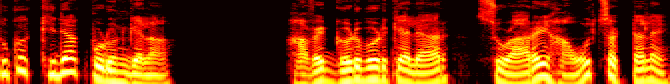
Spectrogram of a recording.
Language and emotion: Goan Konkani, sad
